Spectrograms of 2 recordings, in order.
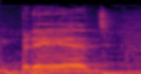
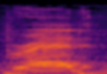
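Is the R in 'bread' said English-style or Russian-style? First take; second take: Russian; English. First: The R is made with a Russian-style tongue. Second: The R is a standard English R. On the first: The speaker calls it wrong. "they will say bread" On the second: The speaker calls it right. "instead of saying bread"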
